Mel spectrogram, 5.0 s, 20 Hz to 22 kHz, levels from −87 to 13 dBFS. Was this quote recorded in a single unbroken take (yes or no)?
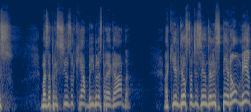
no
